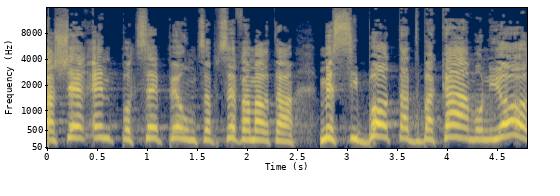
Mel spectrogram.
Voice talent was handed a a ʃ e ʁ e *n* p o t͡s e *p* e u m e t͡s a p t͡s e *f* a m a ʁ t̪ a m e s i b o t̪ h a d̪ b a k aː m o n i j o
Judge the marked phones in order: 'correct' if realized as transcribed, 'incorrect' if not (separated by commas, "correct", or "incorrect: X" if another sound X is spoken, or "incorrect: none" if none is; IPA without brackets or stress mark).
correct, correct, correct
